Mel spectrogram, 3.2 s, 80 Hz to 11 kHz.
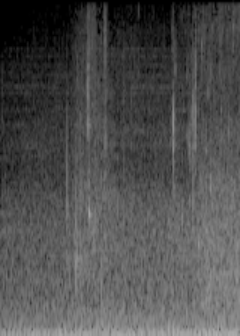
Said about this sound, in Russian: Пройдя 300 метров, я возвращаюсь к плотине помыть руки в воде. В частности, потому что забыл, помыл я их или нет.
